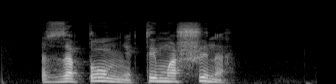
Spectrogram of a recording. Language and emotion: Russian, angry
